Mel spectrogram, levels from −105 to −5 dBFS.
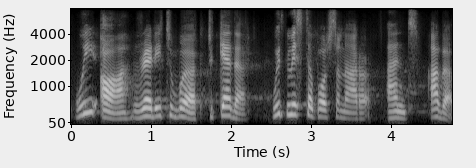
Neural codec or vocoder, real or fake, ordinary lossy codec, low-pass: codec, 16 kHz, 1 kbps, X-Codec, HuBERT features, trained on balanced general audio; fake; none; none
